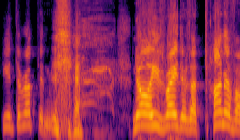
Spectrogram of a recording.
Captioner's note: laughing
